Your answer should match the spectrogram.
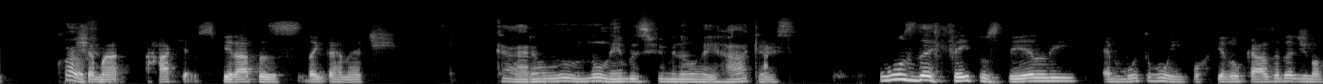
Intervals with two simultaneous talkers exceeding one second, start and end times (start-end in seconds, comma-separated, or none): none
